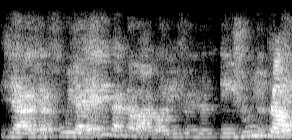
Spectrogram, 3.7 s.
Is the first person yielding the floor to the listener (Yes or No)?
Yes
